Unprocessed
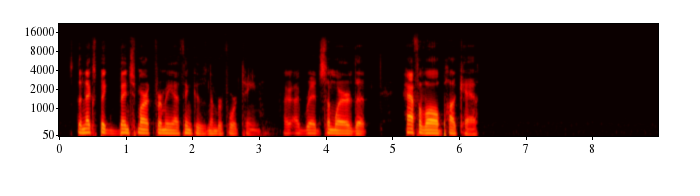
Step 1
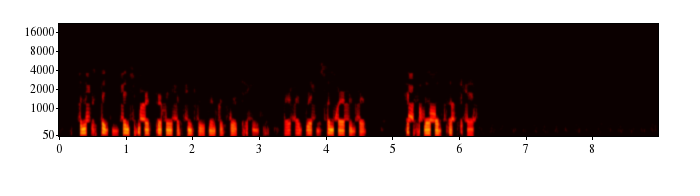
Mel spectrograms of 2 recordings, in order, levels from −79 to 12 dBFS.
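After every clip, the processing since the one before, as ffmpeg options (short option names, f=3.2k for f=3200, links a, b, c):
-af "bandpass=f=230:t=q:w=1.6:csg=0,afftfilt=real='re*gt(sin(2*PI*6.2*pts/sr)*(1-2*mod(floor(b*sr/1024/590),2)),0)':imag='im*gt(sin(2*PI*6.2*pts/sr)*(1-2*mod(floor(b*sr/1024/590),2)),0)':win_size=1024:overlap=0.75,volume=5.5dB"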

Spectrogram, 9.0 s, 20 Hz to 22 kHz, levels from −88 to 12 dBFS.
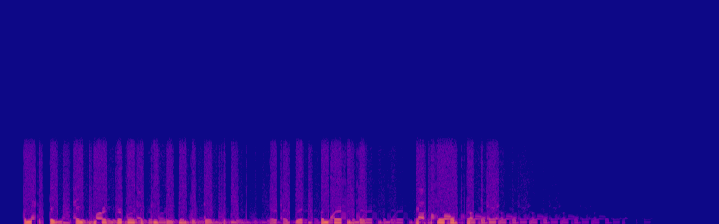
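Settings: -af "aresample=16000,acrusher=bits=7:mix=0:aa=0.000001,aresample=44100,aecho=1:1:387|774|1161|1548|1935:0.168|0.089|0.0472|0.025|0.0132,volume=-3dB"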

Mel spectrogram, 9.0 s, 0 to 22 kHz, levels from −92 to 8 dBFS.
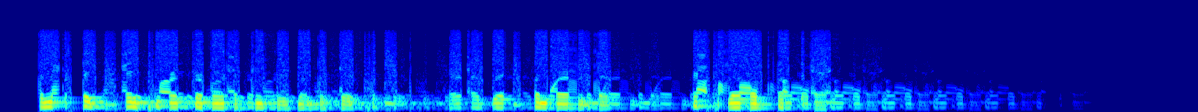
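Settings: -af "bandreject=f=50:t=h:w=6,bandreject=f=100:t=h:w=6,bandreject=f=150:t=h:w=6,bandreject=f=200:t=h:w=6,bandreject=f=250:t=h:w=6,bandreject=f=300:t=h:w=6,bandreject=f=350:t=h:w=6,bandreject=f=400:t=h:w=6,volume=-4dB"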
